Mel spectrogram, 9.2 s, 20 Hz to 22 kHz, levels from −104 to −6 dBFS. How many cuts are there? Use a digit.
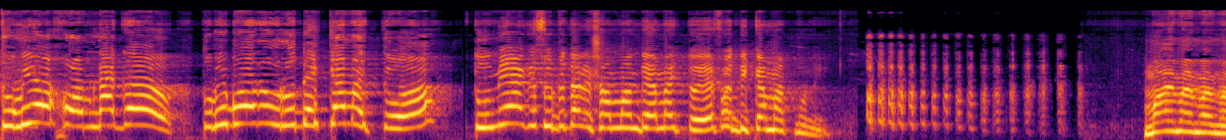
0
